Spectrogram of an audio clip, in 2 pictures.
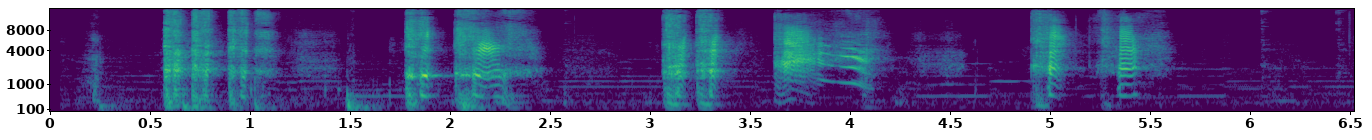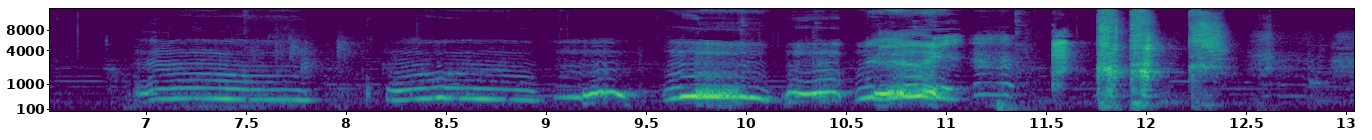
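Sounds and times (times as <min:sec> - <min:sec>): child fake coughing: 0:00.6 - 0:01.2, 0:01.8 - 0:03.8, 0:11.0 - 0:12.5.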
